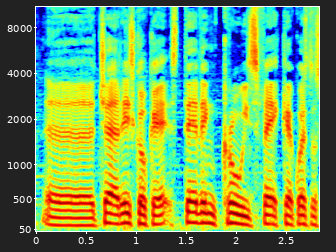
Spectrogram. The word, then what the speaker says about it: Kruijswijk: Come si pronuncia? – Kruijswijk. – Quindi ecco, così. Quindi siccome tu lo pronunci Kruijswijk, per noi sarà così.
